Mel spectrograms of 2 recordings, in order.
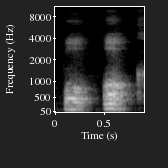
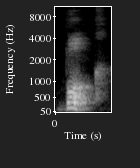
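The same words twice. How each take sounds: First: "bo-ok" broken into two vowel sounds; split into two syllables. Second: Said in the usual way. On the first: Shown as a demonstration. Teacher shows what we never say, "bo-ok" in two syllables. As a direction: say "bo-ok" as two separate beats. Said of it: "We never say bo-ok". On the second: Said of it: "we say book".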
